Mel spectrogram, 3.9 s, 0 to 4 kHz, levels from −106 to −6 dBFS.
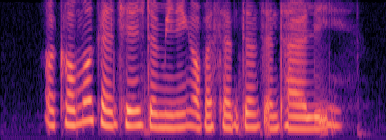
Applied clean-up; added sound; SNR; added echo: none; none; none; none.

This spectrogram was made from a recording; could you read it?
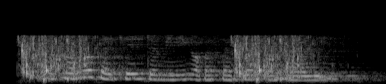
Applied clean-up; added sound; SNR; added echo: none; Splash, splatter; -2 dB; reverberation time 1.9 s.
